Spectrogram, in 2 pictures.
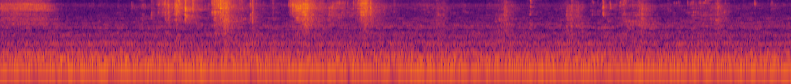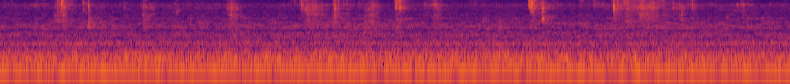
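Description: Close-up mouth sounds of a person eating by hand, chewing rice with raw leafy greens and sambal, full of small wet clicks and smacks, over a steady low hum.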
